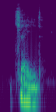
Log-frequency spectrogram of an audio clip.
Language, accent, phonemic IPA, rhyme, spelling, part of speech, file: English, Southern England, /d͡ʒeɪd/, -eɪd, jade, noun / adjective / verb, LL-Q1860 (eng)-jade.wav
- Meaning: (noun) A semiprecious stone, either nephrite or jadeite, generally green or white in color, often used for carving figurines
